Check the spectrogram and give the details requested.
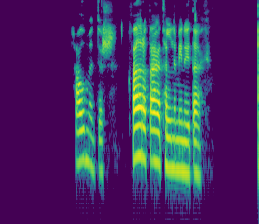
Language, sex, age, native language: Icelandic, female, 30-39, Icelandic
